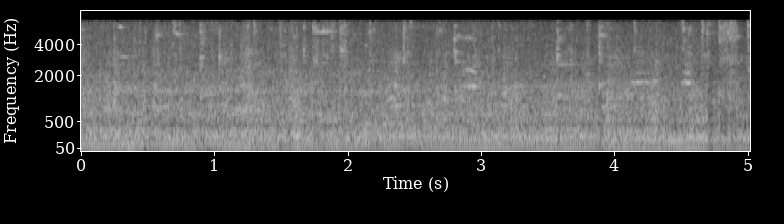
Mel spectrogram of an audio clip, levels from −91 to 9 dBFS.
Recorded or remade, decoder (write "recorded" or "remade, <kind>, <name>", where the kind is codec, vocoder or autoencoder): recorded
